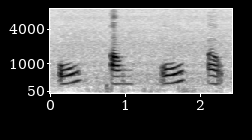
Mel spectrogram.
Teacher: इसमें कंठ और ओंठ दोनों के टच करते हुए जिन वर्णों का उच्चारण होता है उनको हम लोग कंठोष्ठ स्वर कहते हैं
